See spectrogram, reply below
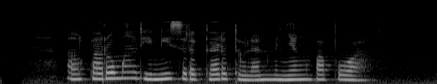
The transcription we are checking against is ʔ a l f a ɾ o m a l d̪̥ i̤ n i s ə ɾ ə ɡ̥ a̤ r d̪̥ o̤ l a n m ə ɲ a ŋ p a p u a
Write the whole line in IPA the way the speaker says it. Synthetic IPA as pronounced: ʔ a l f a ɾ o m a l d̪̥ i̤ n i s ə ɾ ə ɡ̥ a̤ r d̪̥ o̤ l a n m ə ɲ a ŋ p a p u a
